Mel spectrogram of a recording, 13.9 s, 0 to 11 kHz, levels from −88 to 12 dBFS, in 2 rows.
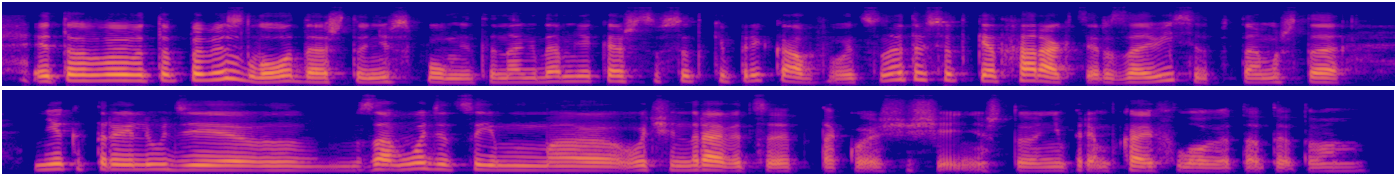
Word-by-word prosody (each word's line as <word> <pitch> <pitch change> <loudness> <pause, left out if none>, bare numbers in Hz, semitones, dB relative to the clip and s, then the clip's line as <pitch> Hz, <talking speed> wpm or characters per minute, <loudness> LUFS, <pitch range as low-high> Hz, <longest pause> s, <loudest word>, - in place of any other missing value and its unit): Это 225 +3 +5
в 230 0 +8
это 225 +1 +2
повезло, 245 - +4
да, 175 -4 +3
что 170 0 -6
не 170 - -2
вспомнит. 165 -4 -5
Иногда, 170 +3 -2
мне 200 +1 -4
кажется, 205 0 -3
все-таки 210 - -7
прикапываются. 235 - -2
Но 260 - +2
это 275 0 -1
все-таки 245 -3 -2
от 210 - +1
характера 210 -7 +4
зависит, 175 - -2
потому 165 +1 -6
что 170 -1 0 0.4
некоторые 375 - +1
люди, 185 -2 +1
а, 165 -2 -1 0.2
заводятся, 195 +2 0
им, 175 -2 -3
а, 160 -2 +1
очень 175 -1 -5
нравится, 170 -4 +3
это 145 - -6
такое - - -7
ощущение, 410 -1 -11
что 155 - -8
они 150 +1 -7
прям 150 - -7
кайф 150 +1 -1
ловят 140 -2 -6
от - - -8
этого. 145 +2 -11
180 Hz, 170 wpm, -25 LUFS, 165-225 Hz, 0.4 s, в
